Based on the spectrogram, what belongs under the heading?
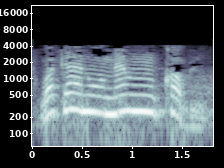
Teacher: نون بعدها قاف، والقاف من حروف الإخفاء، هغن واخفي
